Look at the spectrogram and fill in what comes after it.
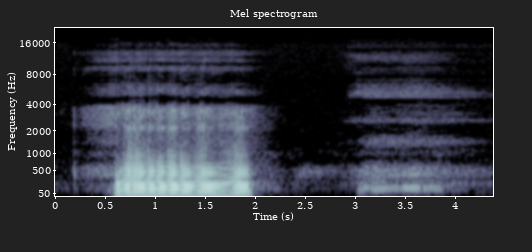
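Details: Sleeping dog snoring: one long, deep, buzzing, chainsaw-like snore on the in-breath, then a softer breath out.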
